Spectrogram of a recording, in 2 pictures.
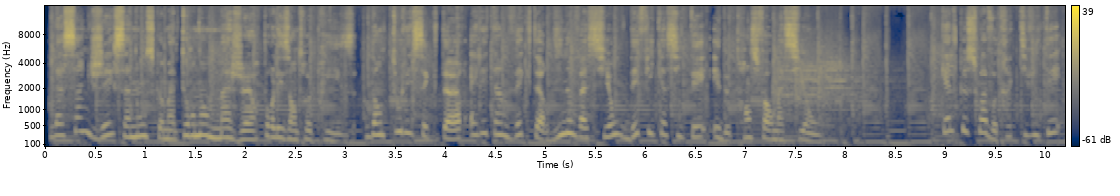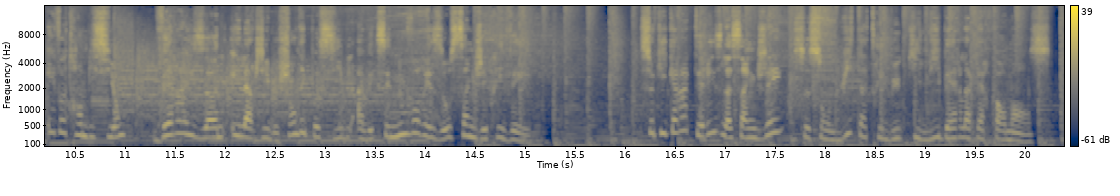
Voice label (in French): French; Verizon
